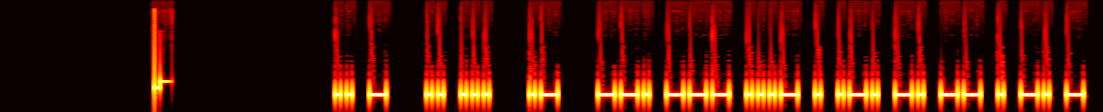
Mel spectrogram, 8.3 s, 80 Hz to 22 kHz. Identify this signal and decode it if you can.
Morse code, heard as a keyed tone, about 28 wpm, 700 Hz. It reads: IT IS A GOVERNMENT
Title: Sentences from Top 1000 Words - Review Part 5 - 28wpm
